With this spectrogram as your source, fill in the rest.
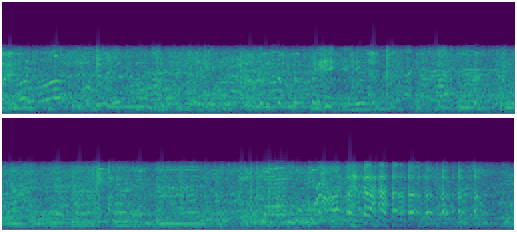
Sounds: Music, Speech

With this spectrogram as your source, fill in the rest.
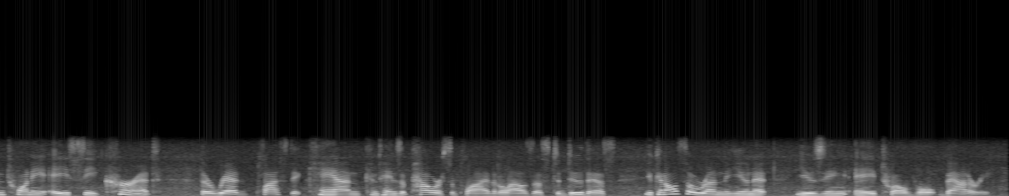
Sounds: Speech

